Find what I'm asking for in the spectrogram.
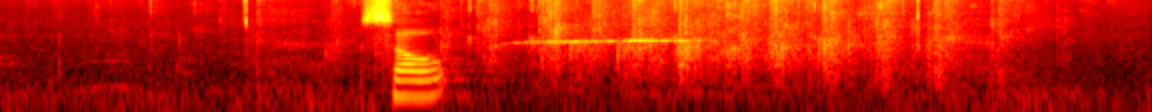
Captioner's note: audience murmuring and clapping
